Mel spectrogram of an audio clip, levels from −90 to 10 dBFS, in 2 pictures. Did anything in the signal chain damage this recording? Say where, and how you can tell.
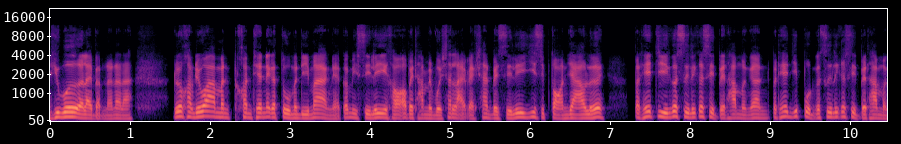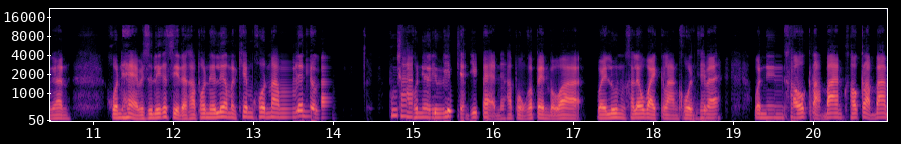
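Yes. The network stage caused repeated packet loss (robotic sound) from 13.37 to 16.30 s and again from 18.48 to 20.49 s. Dozens of short holes, up to 121 ms and 59 ms long respectively, were patched by extending the preceding sound, leaving choppy speech with pieces missing.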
